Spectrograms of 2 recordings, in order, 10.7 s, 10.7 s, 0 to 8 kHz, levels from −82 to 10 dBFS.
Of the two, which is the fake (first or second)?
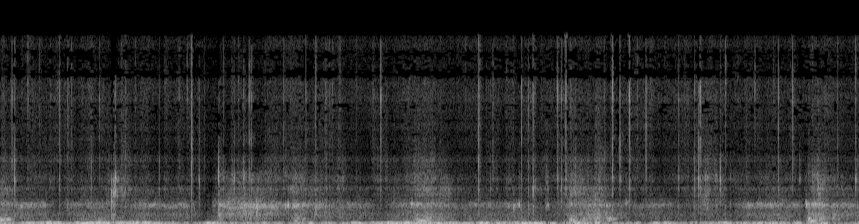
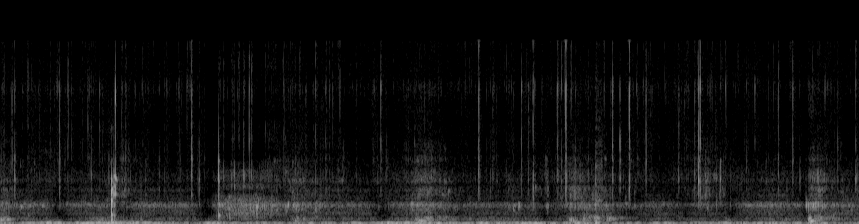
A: first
